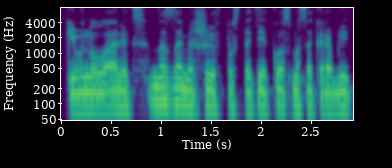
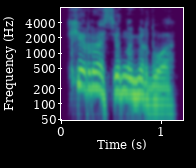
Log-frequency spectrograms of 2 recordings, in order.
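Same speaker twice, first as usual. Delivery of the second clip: amazed exclamation, much higher; 11 semitones higher, 3 dB louder than usual. A narrator's reading. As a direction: gasp it out in astonishment. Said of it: "изумился я".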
